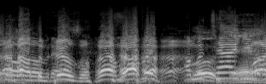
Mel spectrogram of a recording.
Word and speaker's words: Bizzle: You say his name was Bizzo? Bizzle.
